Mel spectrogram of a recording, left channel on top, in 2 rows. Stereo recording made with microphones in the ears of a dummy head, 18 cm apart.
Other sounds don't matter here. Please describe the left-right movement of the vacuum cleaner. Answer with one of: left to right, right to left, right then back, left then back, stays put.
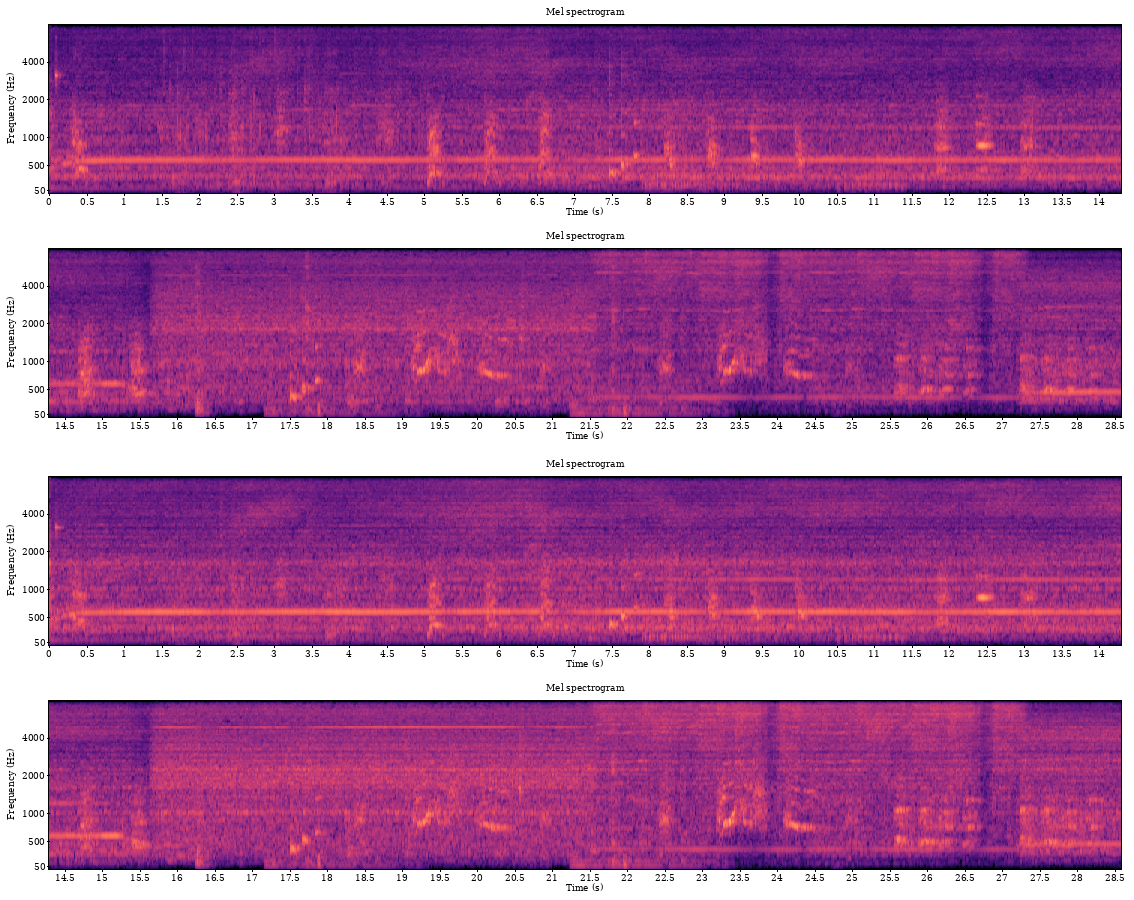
stays put.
